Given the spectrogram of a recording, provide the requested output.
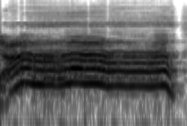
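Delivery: long, high, thin mock scream; internal scream. Fanboy playing it cool but screaming inside, high mock scream. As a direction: hold a high inner scream of panic.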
